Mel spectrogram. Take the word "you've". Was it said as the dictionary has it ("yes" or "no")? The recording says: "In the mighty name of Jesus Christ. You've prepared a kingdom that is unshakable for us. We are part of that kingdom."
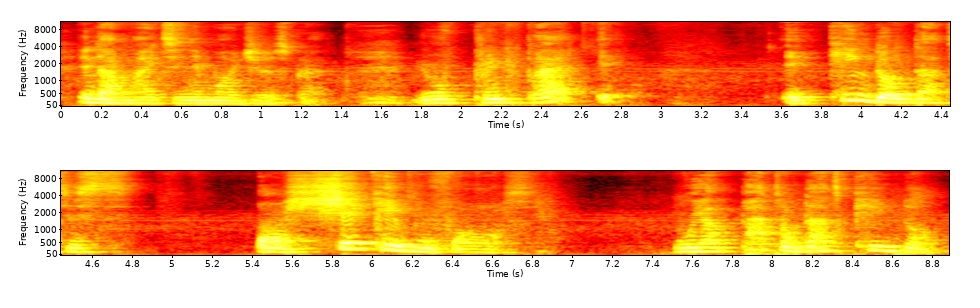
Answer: no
